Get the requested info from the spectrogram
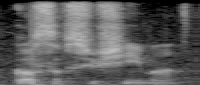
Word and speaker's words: Ghost of Tsushima: Ghost of Tsushima.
